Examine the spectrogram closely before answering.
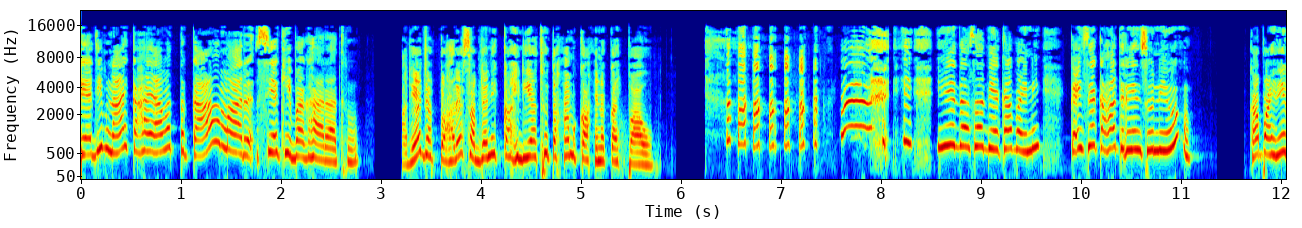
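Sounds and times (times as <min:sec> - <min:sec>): cartoon character talking rapidly: 0:00.0 - 0:05.9, 0:07.6 - 0:12.0.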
